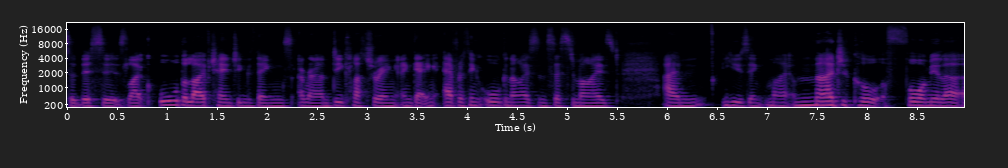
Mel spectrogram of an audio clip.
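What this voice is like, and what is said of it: Strained voice, losing voice. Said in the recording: “Can you tell I'm losing my voice? I'm doing so many podcast recordings today.”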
